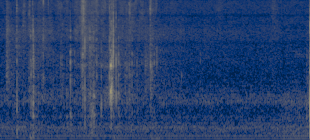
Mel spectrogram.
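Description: Light clicks and crinkles of a shrink-wrapped plastic DVD case being handled and turned over in the hands, mostly in the first couple of seconds, with one sharper click at the very end.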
